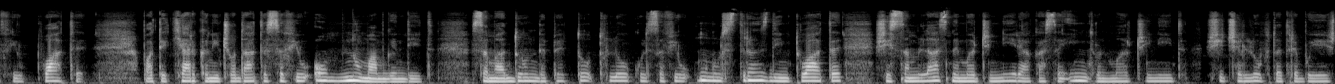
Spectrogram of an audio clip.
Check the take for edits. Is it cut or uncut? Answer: cut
